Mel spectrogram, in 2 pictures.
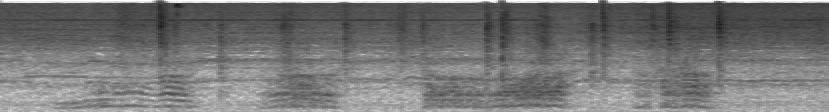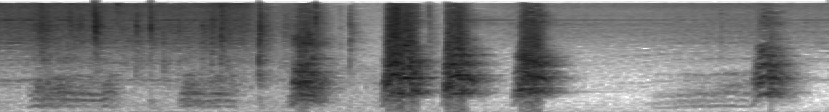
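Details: Cocker Spaniel reacting to a mini drone indoors: a run of soft, nasal, whimpering whines, then about five loud, sharp barks in quick succession, a pause, and one more bark.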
